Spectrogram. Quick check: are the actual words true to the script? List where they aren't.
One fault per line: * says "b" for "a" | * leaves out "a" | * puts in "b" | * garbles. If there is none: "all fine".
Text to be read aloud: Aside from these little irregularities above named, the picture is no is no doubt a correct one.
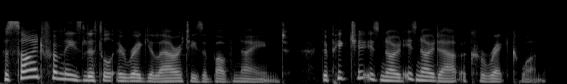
all fine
